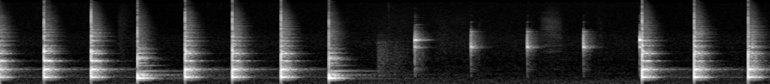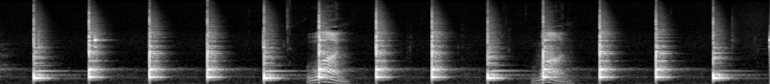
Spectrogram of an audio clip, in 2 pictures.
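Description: Bongos played with bare hands: the dominant-hand part of the martillo rhythm, even single strokes moving back and forth between the two drums, about three every two seconds. About six seconds in the strokes drop to a few light taps for a couple of seconds, then the steady strokes resume.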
